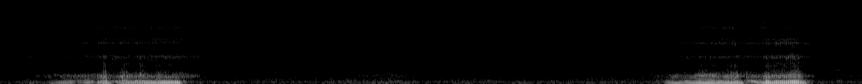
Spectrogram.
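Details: Dogue de Bordeaux snores with loud, low rattling snores in two long bursts separated by quiet pauses; ordinary snoring in a dog.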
